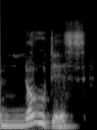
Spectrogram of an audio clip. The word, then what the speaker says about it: notice: Se você está, está escutando como a primeira sílaba é no, a segunda sílaba é tis. É muito dividido assim. Notice. A pronúncia dessa palavra é difícil para brasileiros. Eles têm que entender que você para a primeira sílaba com no. A segunda sílaba, tis. Ou em inglês americano, no this, notice, notice.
